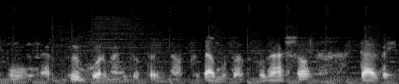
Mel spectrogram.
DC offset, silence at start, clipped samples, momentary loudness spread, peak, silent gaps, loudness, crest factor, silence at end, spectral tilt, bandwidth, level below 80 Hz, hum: under 0.1%; 0 s; under 0.1%; 13 LU; -2 dBFS; none; -20 LUFS; 18 dB; 0.05 s; -7 dB/octave; 15.5 kHz; -48 dBFS; none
